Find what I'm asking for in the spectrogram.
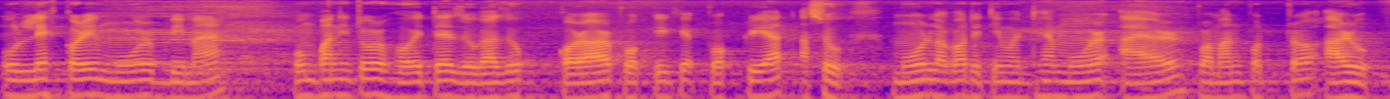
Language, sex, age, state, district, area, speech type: Assamese, male, 18-30, Assam, Sivasagar, rural, read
